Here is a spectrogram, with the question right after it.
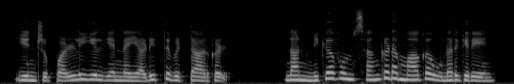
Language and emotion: Tamil, sad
